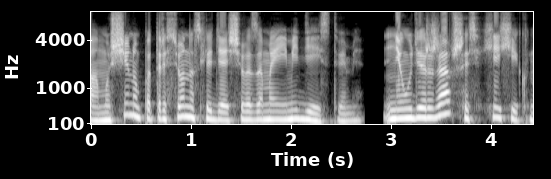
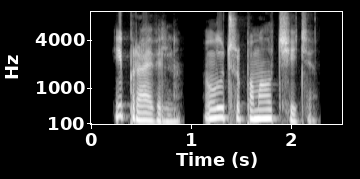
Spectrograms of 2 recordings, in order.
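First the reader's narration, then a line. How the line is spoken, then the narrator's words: Whispered. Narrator (Russian): прошептала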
